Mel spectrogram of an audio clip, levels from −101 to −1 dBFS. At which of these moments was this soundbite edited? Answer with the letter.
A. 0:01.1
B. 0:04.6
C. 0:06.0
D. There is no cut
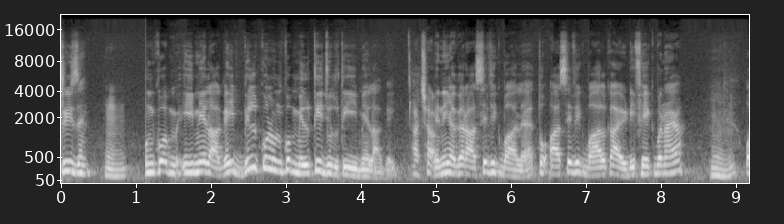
A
